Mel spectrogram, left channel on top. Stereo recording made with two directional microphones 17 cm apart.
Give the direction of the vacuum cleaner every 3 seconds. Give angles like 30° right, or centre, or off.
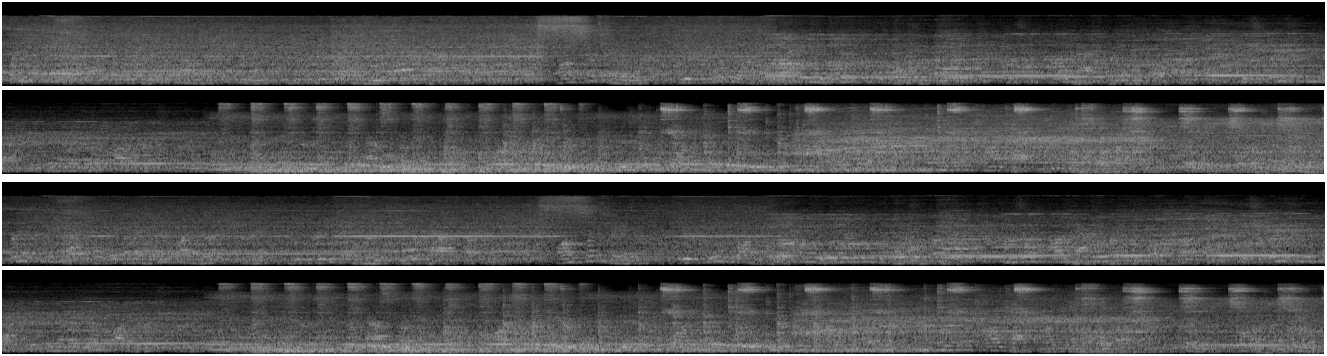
60° left, 60° left, 50° left, centre, 10° right, 20° right, 10° right, 50° left, 60° left.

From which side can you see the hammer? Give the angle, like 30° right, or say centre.
30° right.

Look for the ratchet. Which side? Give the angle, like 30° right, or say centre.
20° left.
